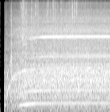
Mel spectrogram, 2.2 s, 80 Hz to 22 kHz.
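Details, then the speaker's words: Hoover SD101 cordless vacuum that wouldn't turn on, after repacking the battery with fresh cells: motor spins up quickly to a steady clean high whine of constant pitch, no rattles or surging, not very loud; normal motor run. "And bingo! It works. It's actually not that loud as well, so I'll plug the charger in."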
